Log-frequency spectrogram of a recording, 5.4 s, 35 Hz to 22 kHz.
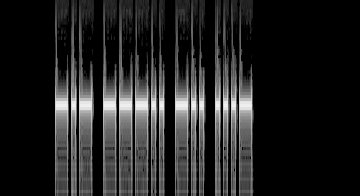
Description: Morse code, heard as a keyed tone, about 20 wpm, 700 Hz. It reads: K8DV
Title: Speed Racing - USA 1x2 Call Signs 17wpm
